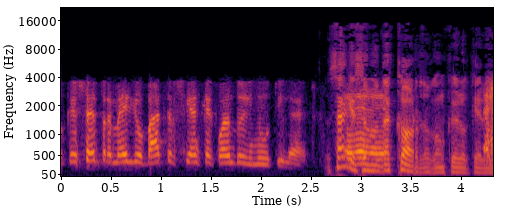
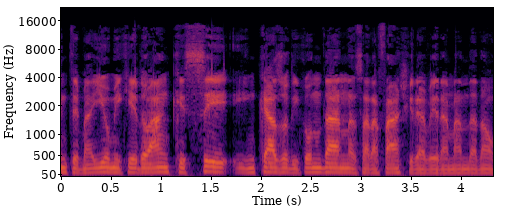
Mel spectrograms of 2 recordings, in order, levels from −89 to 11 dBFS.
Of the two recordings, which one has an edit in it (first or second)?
first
